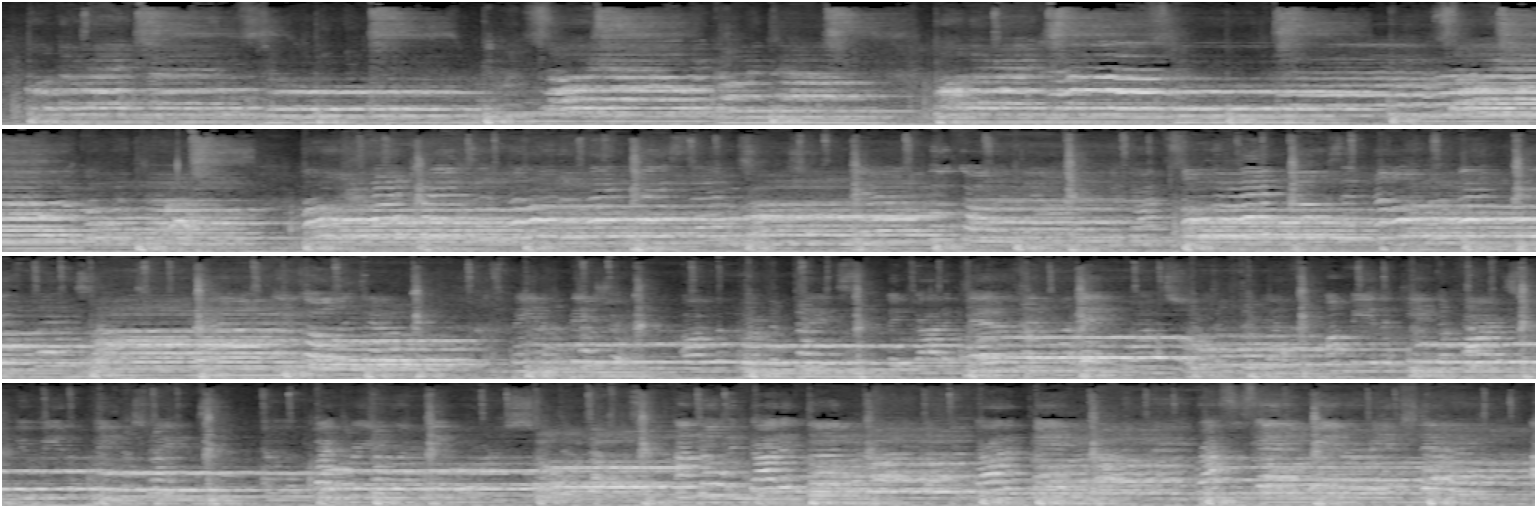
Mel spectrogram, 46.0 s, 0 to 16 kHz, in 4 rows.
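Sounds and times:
a cappella choir singing chords: 0.0s - 46.0s
vocal percussion beat: 0.0s - 46.0s.

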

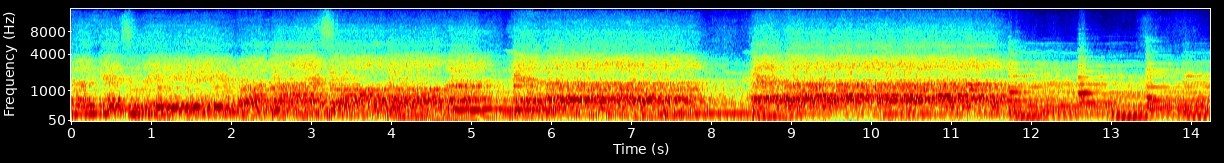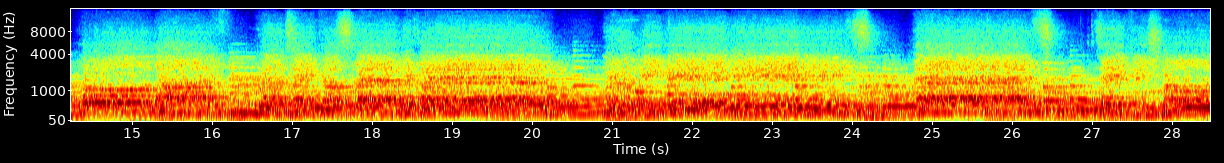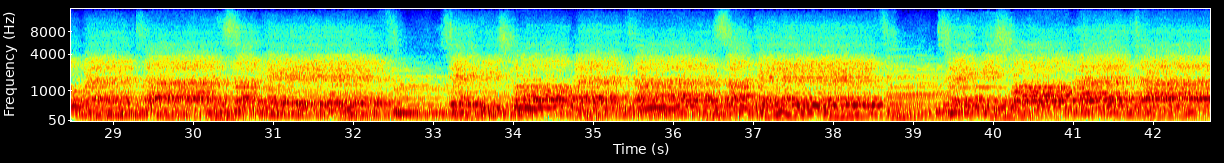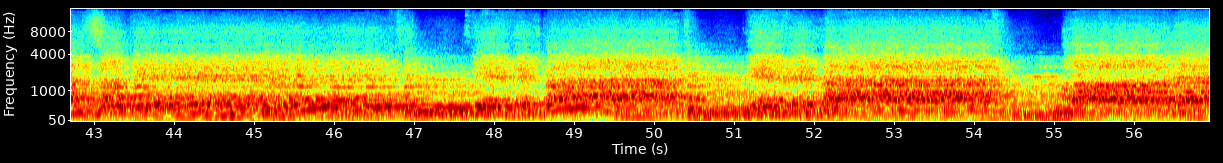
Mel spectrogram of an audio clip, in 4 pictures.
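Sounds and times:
mixed choir singing: 0.0s - 56.9s.

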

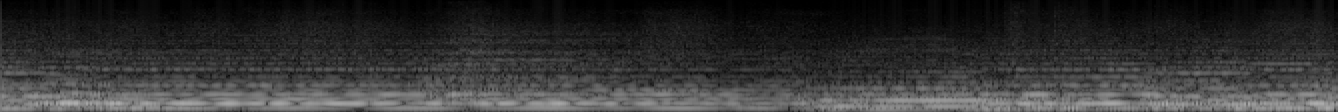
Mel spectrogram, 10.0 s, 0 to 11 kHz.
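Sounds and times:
wind band playing a slow march: 0.0s - 10.0s.

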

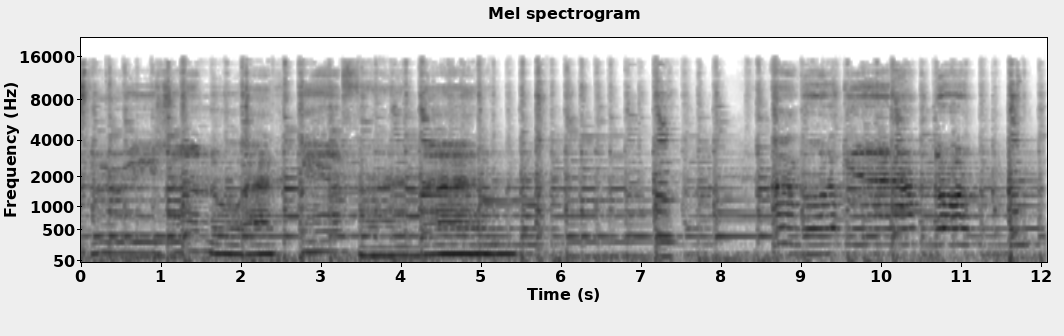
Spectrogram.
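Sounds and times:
ukulele strumming chords: 0.0s - 12.0s.

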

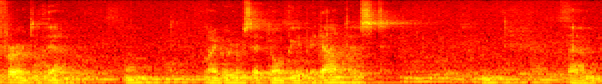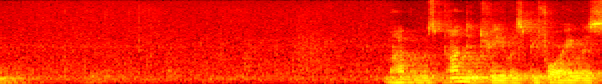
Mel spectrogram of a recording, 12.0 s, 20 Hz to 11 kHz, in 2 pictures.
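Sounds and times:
steady hiss of recording noise: 0.0s - 12.0s.

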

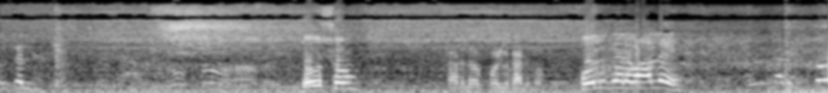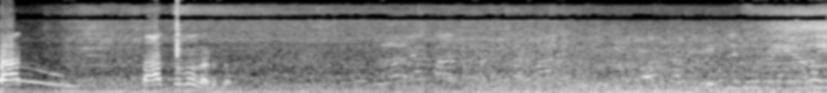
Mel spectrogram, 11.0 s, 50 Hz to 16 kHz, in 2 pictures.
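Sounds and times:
vehicle engines idling: 0.0s - 11.0s.

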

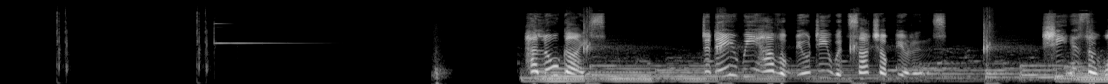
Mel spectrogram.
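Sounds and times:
bright bell ding: 2.2s - 3.4s.

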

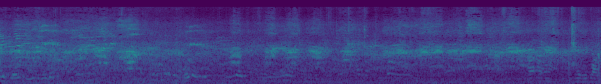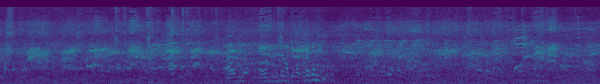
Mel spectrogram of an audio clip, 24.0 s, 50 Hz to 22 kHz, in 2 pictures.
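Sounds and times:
people talking faintly: 0.0s - 24.0s.

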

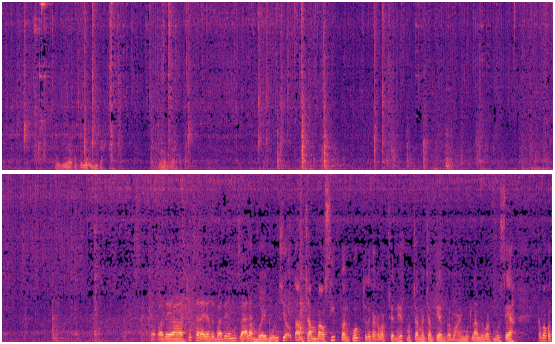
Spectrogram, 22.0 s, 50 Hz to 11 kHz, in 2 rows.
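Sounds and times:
bicycle wheel ticking and whirring: 0.0s - 22.0s.

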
